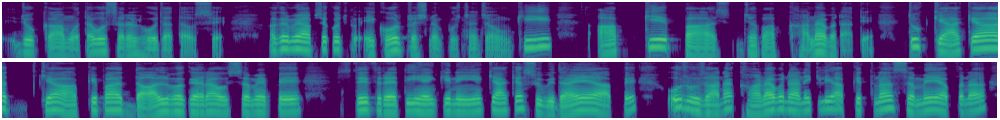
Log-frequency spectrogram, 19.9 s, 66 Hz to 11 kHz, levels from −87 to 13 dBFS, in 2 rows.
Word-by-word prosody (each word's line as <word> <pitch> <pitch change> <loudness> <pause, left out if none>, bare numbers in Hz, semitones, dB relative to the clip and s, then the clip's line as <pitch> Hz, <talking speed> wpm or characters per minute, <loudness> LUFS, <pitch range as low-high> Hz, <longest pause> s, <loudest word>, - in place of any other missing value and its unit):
जो 120 0 -1
काम 90 0 -3
होता 85 +5 -4
है, - - +1
वो 130 - +2
सरल 100 -3 -4
हो 80 -3 -3
जाता - - -6
है, - - -4
उससे। - - -10 0.5
अगर 160 +4 +2
मैं 160 0 +5
आपसे 145 0 +2
कुछ 150 0 -1
अ, - - -7
एक 110 - -6
और 140 +5 +4
प्रश्न 95 0 -6
पूछना 80 - -10
चाहूँ - - -8
कि 185 +3 0 0.5
आपके 125 +11 +1 0.2
पास 90 -2 -1 0.2
जब 105 -3 -5
आप 90 0 -5
खाना 120 0 0
बनाते 70 -9 -8
हैं, - - -11 0.4
तो 190 - +4
क्या-क्या, 155 +8 +4 0.4
क्या 145 +1 +3
आपके 115 +4 -1
पास 145 0 +3
दाल 95 +8 +4
वगैरह 125 -1 +2
उस 115 - -9
समय 115 0 +2
पे 125 +1 +2 0.4
स्थित 140 0 0
रहतीं 115 +2 +3
है 120 0 +3
कि 130 - 0
नहीं 120 -1 0
है? 130 - 0
क्या-क्या 135 +3 +2
सुविधाएँ 110 -5 0
हैं 140 0 +4
आप 110 -5 +2
पे? - - 0 0.3
और 180 - +4
रोज़ाना 135 -1 +1
खाना 110 +5 +3
बनाने 140 -3 +2
के 145 - -16
लिए 155 - +1
आप - - +1
कितना 145 +4 +1
समय 140 -4 +1
अपना 130 +1 +1
125 Hz, 180 wpm, -22 LUFS, 110-145 Hz, 0.5 s, मैं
